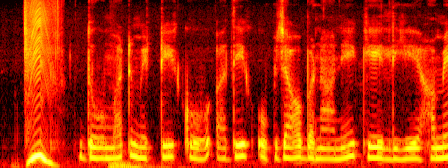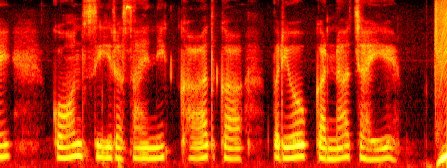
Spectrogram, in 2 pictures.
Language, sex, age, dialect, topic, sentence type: Hindi, female, 25-30, Garhwali, agriculture, question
